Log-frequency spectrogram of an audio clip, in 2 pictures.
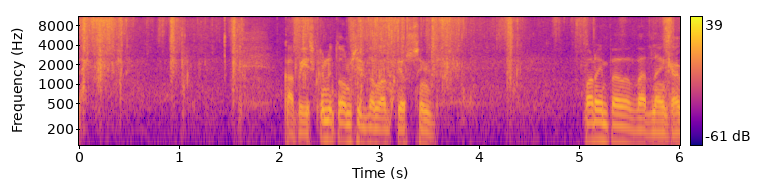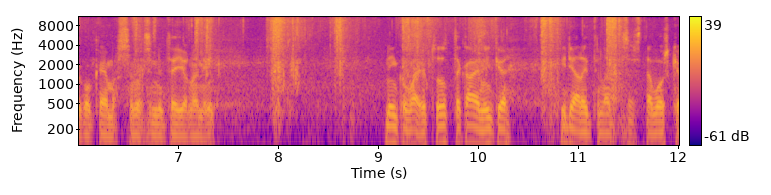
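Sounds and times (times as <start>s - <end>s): footsteps on muddy ground: 0.0s - 12.0s.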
